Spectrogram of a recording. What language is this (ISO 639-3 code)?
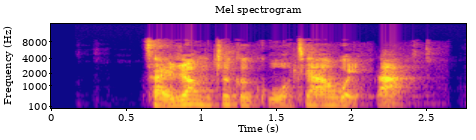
zho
